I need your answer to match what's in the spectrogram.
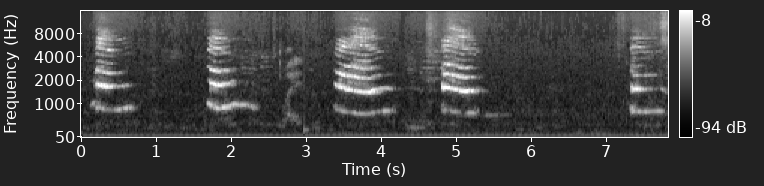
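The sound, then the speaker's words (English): A cat brought in to make cat noises for a recording meows five times in a fairly loud series, each call a drawn-out, wavering cry with short pauses between, over a steady low background hum. “got an actual cat to come make cat noises for our recording.”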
